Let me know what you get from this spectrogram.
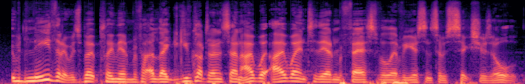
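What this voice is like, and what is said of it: Scottish accent. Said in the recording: “You could never tell with your accent, but yes, everybody, he's actually from Scotland. ... not putting this on.”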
